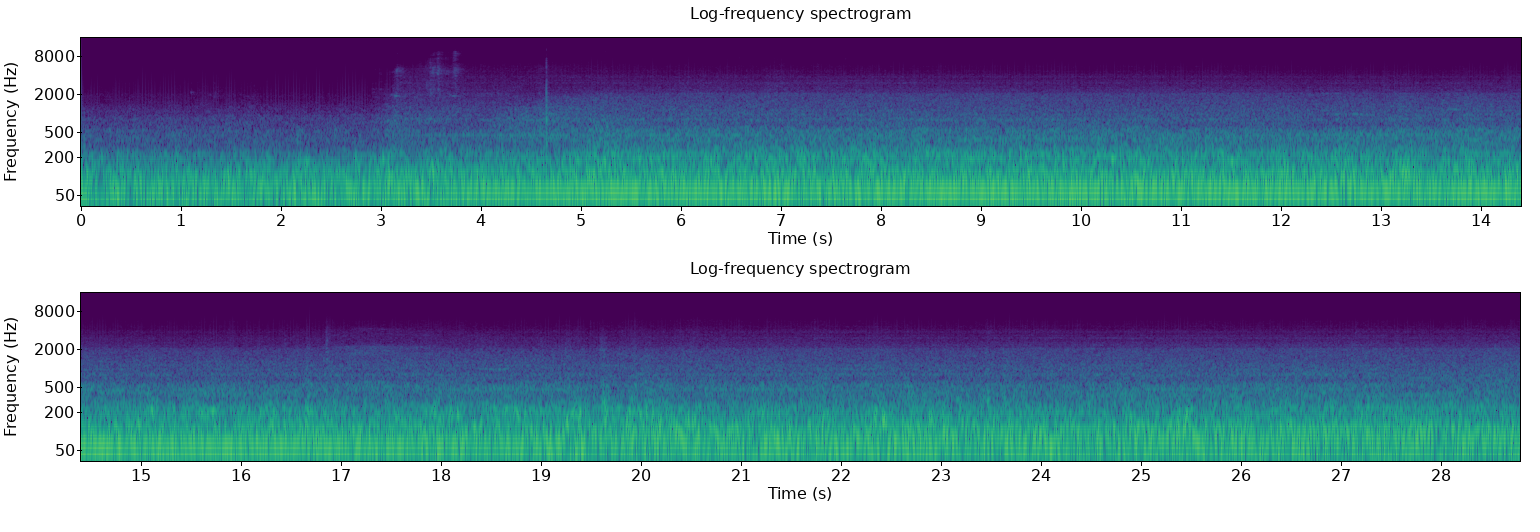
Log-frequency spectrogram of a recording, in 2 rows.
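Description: JR East E531-series electric train running, heard from inside the carriage: a steady, even rumble of wheels on track, brightening a little about three seconds in.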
